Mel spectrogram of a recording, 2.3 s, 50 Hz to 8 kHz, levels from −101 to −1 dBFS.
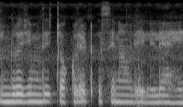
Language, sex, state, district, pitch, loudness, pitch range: Marathi, female, Maharashtra, Aurangabad, 200 Hz, -36 LUFS, 190-205 Hz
